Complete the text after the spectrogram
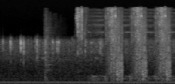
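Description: Footsteps thud on a hard roof.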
